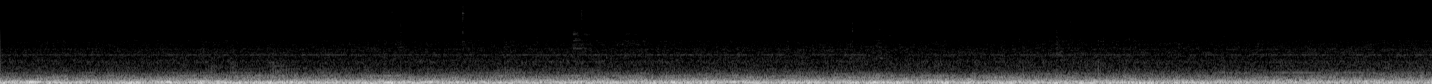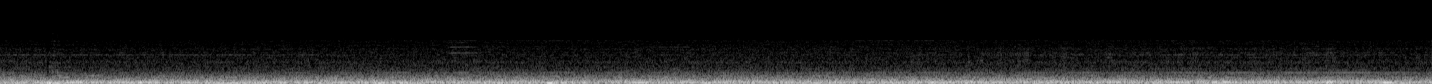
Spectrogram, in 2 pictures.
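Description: Boeing 737-800's CFM56-7B jet engines at takeoff thrust, heard inside the cabin over the wing during the takeoff roll, liftoff and early climb: a loud, steady low drone with a faint steady whine above it.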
